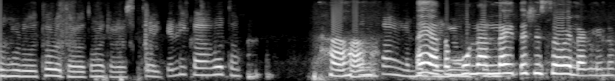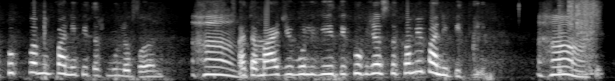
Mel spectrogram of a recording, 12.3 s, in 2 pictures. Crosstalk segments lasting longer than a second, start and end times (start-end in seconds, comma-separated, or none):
3.6-5.0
